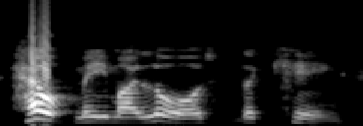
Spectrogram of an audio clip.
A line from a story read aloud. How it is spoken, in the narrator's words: a woman cried out to him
